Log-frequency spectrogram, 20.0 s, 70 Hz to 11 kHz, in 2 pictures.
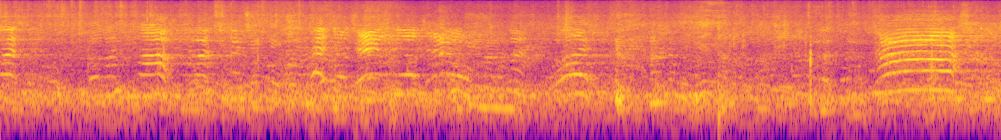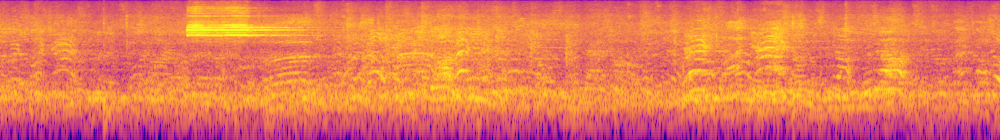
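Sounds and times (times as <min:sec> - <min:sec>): players and spectators shouting: 0:08.6 - 0:11.0, 0:11.8 - 0:20.0
referee's whistle blast: 0:11.9 - 0:13.0.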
